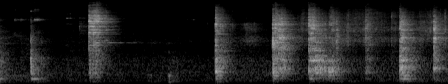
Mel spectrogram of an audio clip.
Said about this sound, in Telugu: ఈ ఆనియన్స్ ఇప్పుడు ఏంటంటే పింక్ కలర్ వచ్చే వరకు ఇలా ఫ్రై చేసుకోవాలి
